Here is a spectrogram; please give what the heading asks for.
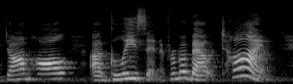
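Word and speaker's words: Domhnall: has uh domol I think that's how you pronounce his name Dom Hall uh Gleason from about time and I watched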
